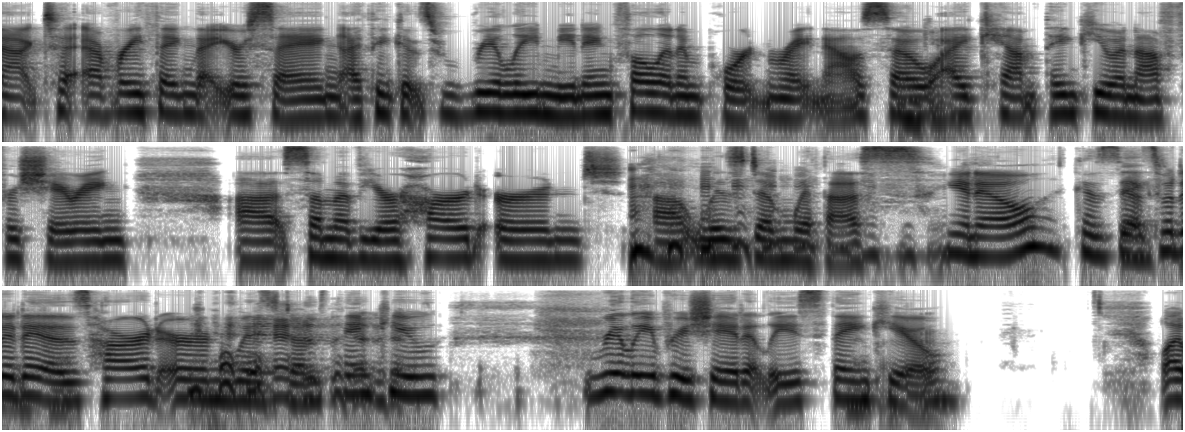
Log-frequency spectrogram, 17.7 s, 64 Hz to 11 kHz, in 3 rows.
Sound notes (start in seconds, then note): 12.7 laughing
